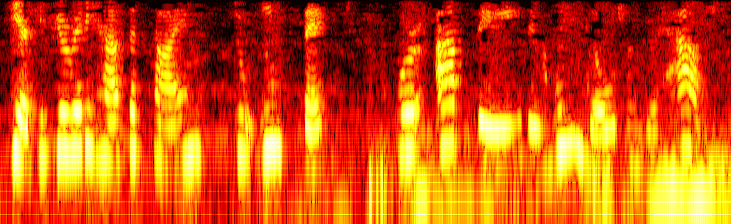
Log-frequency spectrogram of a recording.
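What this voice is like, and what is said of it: Strong, hard-to-understand accent. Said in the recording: “You've got a terrible accent. Can't understand it.”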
